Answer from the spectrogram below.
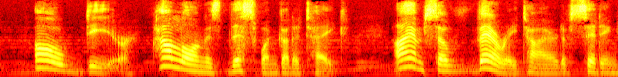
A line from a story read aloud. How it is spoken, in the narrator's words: said with a sigh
